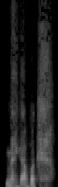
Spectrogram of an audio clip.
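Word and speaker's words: Megalopolis: So, I mean, I haven't seen Megapolis. Is that how you say it? – Yes. – Megapolis.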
